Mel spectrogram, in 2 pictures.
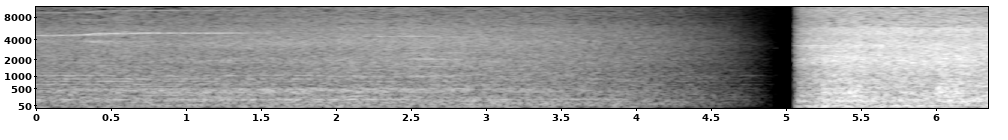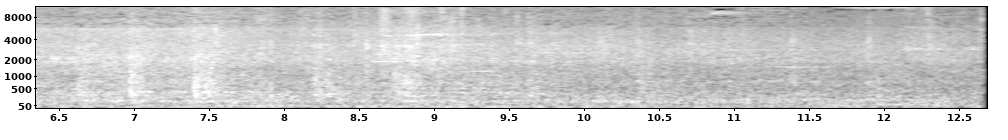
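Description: Quiet background music fading out over the first four seconds, a brief silence, then an abrupt cut to loud, steady outdoor noise: a dense rumbling hiss with a few faint knocks, of the kind made by traffic or wind on the microphone.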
